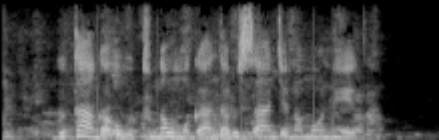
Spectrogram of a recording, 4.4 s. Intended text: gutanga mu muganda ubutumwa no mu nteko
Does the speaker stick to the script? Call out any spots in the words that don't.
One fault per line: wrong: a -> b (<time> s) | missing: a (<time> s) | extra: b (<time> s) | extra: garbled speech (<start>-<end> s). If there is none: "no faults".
extra: ubutumwa (1.2 s)
wrong: ubutumwa -> rusange (2.3 s)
